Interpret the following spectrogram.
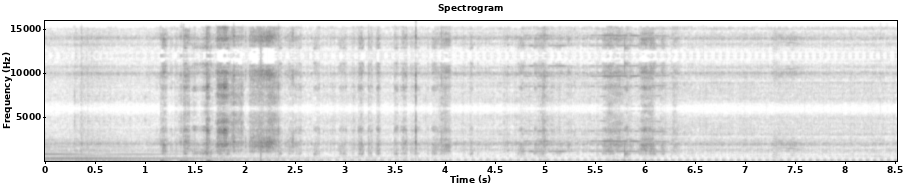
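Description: Guitar music fading out in the first couple of seconds, giving way to a KTM 690 Enduro's single-cylinder engine running slowly with an even low pulse. Clatters and knocks come from the bike rolling over a rough, stony track, mostly in the first few seconds.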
